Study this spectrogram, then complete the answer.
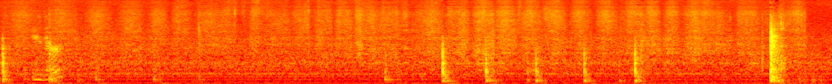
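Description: A sponge dabs lightly on a hard board.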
